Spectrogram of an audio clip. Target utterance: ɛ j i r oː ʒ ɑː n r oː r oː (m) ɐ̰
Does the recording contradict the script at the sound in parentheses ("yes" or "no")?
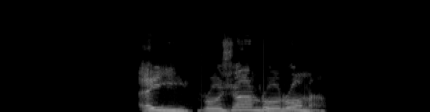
no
